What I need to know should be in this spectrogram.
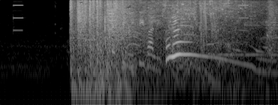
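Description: A rifle fires a burst of loud shots.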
